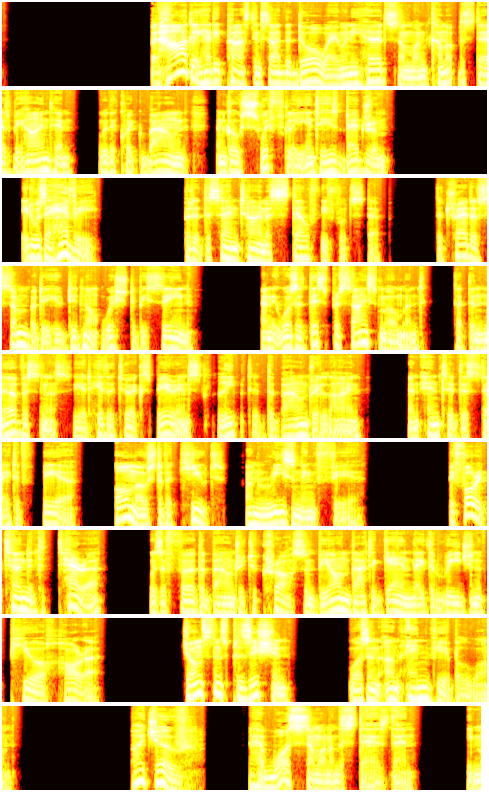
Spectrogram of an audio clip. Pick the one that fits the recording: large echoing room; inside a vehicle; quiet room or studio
quiet room or studio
